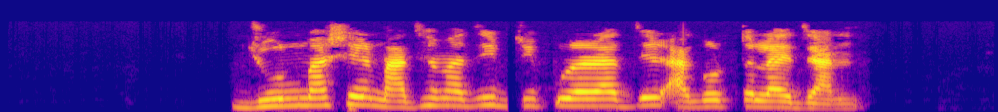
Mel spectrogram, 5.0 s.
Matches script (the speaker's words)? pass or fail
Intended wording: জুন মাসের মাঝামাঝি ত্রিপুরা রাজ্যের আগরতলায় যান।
pass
